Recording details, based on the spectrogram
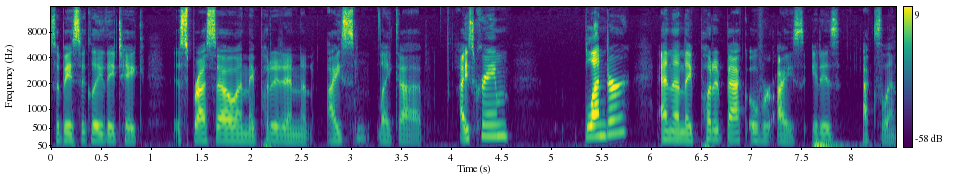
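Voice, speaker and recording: A woman with an American accent talks fairly quickly at a medium pitch, using ordinary pitch variation. The very clean recording has a silent background and a dry, close sound with no echo. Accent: New York accent, comes out at times. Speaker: podcast host and neurodiversity consultant. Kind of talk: podcast interview. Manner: animated.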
